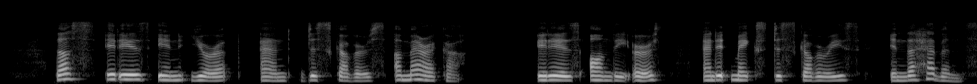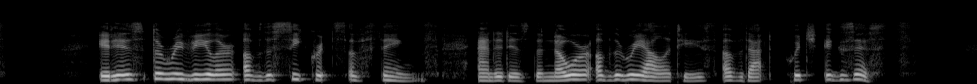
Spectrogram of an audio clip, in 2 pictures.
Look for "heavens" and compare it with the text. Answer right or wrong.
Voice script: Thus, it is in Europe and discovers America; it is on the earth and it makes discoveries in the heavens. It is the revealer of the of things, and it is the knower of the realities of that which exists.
right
